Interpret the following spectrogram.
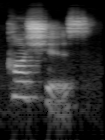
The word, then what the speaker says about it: cautious: Cautious. Two-syllable word. Stress falls on the first syllable.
